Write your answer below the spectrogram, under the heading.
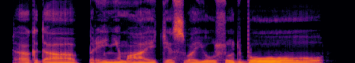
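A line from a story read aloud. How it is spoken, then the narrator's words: Muffled monstrous rumble. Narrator (Russian): глухо рокотнуло чудовище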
